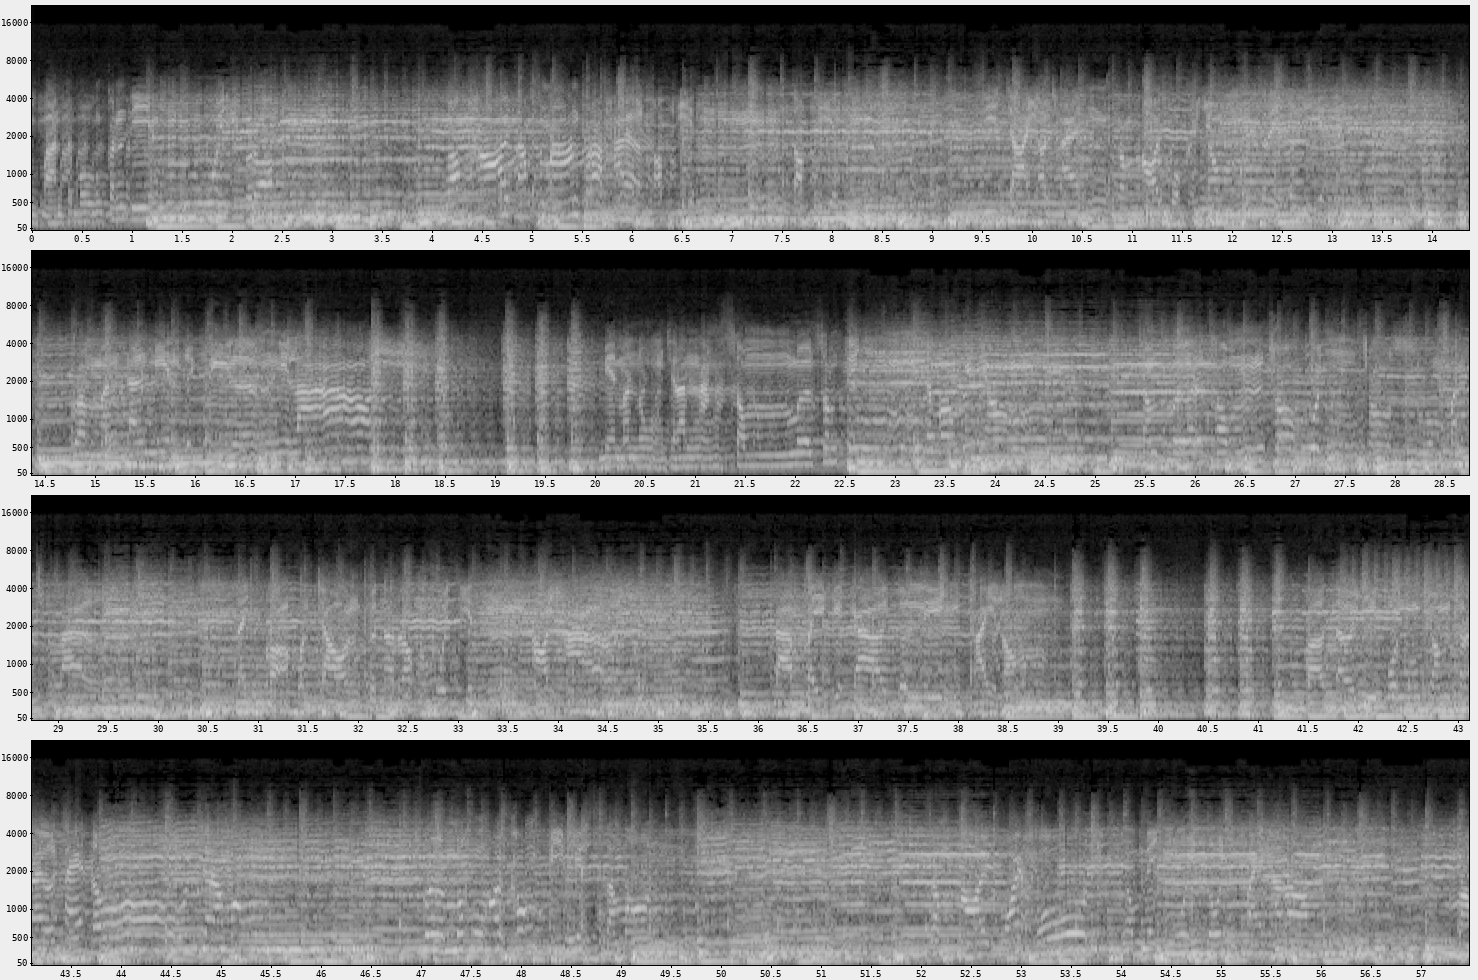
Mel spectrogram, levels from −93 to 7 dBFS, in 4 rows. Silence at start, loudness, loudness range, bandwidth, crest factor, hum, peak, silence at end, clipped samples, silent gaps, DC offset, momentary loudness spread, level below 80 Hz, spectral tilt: 0 s; -16 LUFS; 3 LU; 9.2 kHz; 14 dB; none; -2 dBFS; 0 s; under 0.1%; none; under 0.1%; 5 LU; -32 dBFS; -5.5 dB/octave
